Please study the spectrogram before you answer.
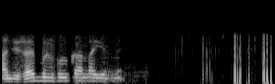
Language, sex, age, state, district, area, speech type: Dogri, male, 18-30, Jammu and Kashmir, Samba, rural, conversation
